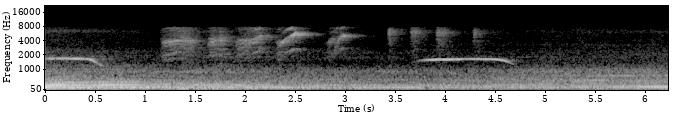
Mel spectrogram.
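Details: Greater green leafbird from Alas Purwo, Banyuwangi, a young bird: two long, level, clear whistles that dip at the end, separated by faint twittering notes, all over a constant low hum.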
